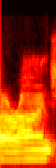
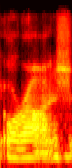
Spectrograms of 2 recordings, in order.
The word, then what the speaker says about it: Orange: So in this case, I know you say Orange, it's very fancy, but Orange and Nokia. The French pronunciation, right?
